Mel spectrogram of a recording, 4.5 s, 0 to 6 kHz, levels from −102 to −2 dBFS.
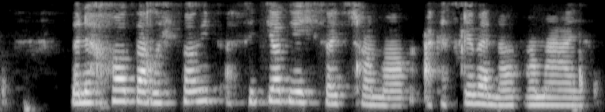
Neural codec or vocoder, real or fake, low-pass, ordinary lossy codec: none; real; 5.4 kHz; AAC, 48 kbps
